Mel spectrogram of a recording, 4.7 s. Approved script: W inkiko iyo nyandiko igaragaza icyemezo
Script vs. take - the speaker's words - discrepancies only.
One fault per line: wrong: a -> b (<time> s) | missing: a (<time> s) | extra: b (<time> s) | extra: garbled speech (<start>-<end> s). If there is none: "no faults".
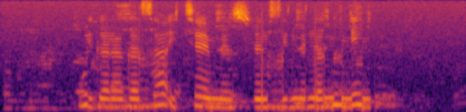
missing: inkiko iyo nyandiko (0.8 s)
extra: garbled speech (2.5-3.7 s)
